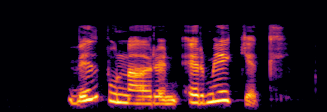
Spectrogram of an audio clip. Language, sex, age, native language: Icelandic, female, 40-49, Icelandic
